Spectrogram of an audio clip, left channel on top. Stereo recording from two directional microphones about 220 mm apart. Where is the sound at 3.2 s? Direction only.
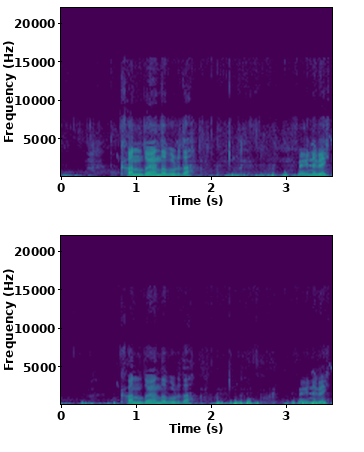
5° left (ahead or behind).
